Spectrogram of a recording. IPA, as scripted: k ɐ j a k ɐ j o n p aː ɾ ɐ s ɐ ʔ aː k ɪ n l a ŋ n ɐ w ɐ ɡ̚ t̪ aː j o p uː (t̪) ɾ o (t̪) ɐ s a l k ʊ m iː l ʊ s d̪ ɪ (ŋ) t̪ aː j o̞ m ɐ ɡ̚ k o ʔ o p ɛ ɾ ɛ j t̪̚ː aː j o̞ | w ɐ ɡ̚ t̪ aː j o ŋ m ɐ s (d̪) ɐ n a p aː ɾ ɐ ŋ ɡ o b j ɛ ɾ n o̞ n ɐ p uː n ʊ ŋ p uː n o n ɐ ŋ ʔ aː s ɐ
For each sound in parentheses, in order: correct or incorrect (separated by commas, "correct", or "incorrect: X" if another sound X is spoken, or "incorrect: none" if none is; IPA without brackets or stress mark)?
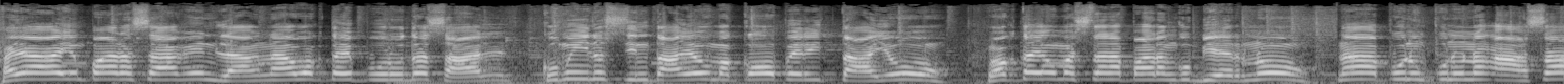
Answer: incorrect: none, incorrect: d̪, incorrect: n, incorrect: t̪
